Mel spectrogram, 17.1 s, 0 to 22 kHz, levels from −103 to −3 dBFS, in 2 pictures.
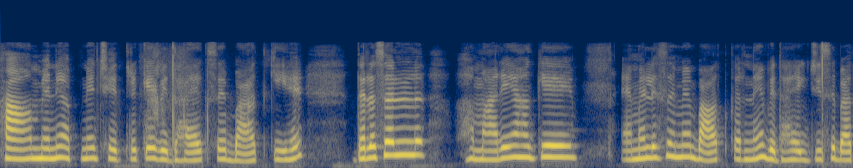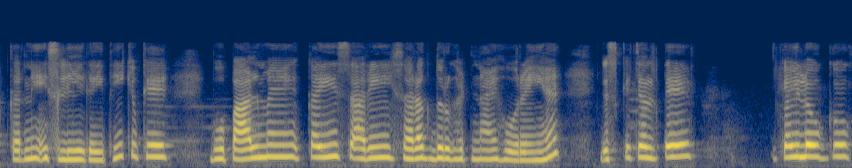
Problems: background sounds at intervals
